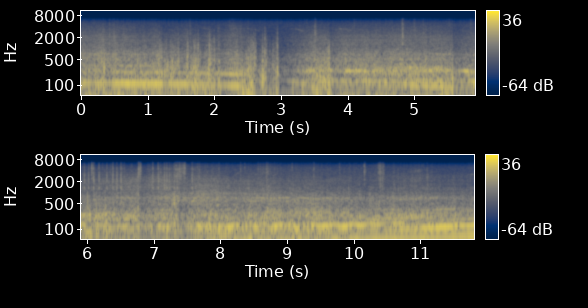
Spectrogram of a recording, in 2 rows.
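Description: Honda D16Z6 1.6-litre SOHC VTEC four-cylinder engine, heard from inside the Civic's cabin at easy part-throttle cruising, held back because the engine is still cold. Its steady note drops away briefly about two and a half seconds in, then picks up again, with a run of light clicks and rattles from about six to seven and a half seconds in.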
